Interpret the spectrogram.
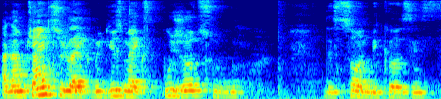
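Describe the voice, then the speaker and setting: With audible room echo around her, a woman speaks fairly slowly at a fairly low pitch and with fairly even intonation. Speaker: vlogger. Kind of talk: casual vlog chat. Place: home room. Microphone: phone near.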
